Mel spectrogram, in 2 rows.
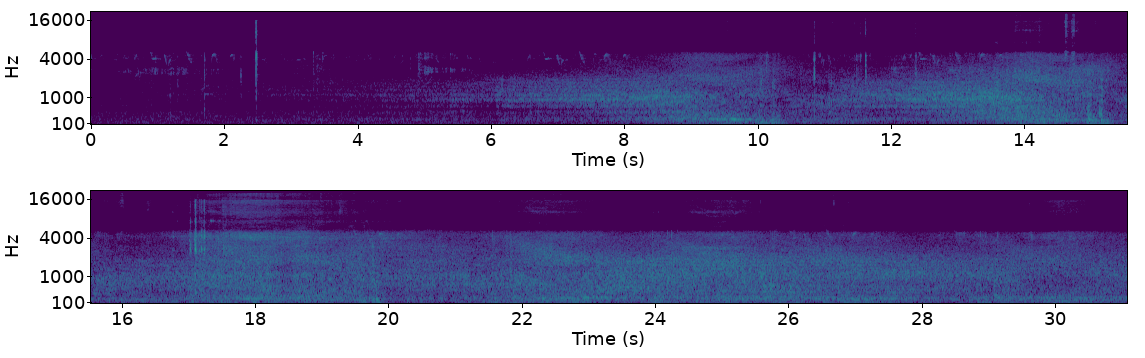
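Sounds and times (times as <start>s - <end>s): vehicles passing: 7.2s - 31.0s.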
